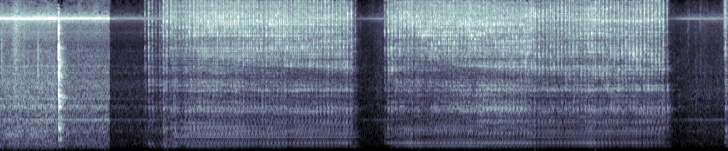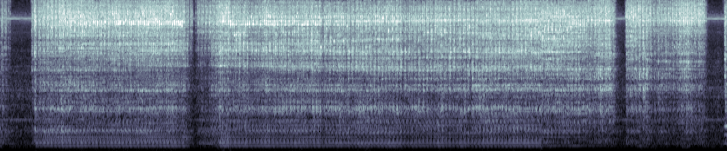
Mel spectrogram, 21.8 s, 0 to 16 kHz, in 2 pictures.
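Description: Wood lathe turning a pear wood blank with a knot at about 1000 RPM, a steady mid-pitched motor whir with rubbing and scraping overtones that drops out briefly several times, with no talking.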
